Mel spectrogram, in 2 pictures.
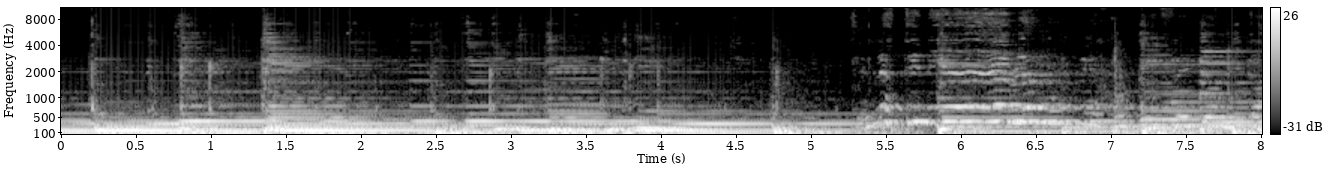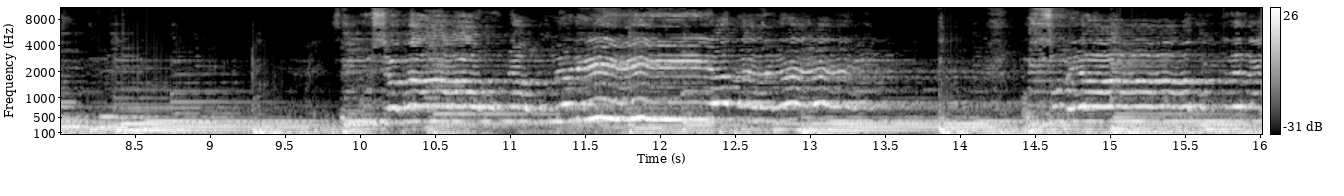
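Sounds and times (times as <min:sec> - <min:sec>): flamenco guitars playing: 0:00.0 - 0:16.0
woman singing: 0:05.3 - 0:16.0.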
